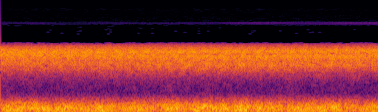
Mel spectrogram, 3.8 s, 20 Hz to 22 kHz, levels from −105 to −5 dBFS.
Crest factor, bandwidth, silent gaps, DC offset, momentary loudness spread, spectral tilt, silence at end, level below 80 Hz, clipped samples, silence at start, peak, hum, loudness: 14 dB; 4.7 kHz; none; under 0.1%; 1 LU; -7.5 dB/octave; 0 s; -34 dBFS; under 0.1%; 0 s; -8 dBFS; none; -19 LUFS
